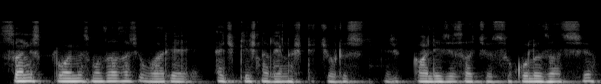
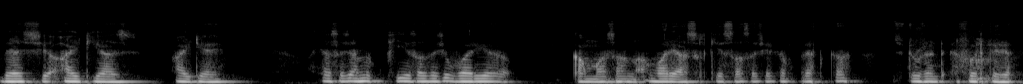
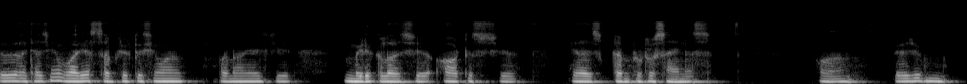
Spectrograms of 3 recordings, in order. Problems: background sounds at intervals, low volume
